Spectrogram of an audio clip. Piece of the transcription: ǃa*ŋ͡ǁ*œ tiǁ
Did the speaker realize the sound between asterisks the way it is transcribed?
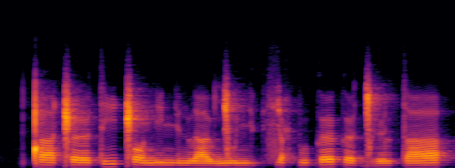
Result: no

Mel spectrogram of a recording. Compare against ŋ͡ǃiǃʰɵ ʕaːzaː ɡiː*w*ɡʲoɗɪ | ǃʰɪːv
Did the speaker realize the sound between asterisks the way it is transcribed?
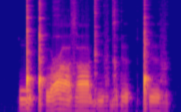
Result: no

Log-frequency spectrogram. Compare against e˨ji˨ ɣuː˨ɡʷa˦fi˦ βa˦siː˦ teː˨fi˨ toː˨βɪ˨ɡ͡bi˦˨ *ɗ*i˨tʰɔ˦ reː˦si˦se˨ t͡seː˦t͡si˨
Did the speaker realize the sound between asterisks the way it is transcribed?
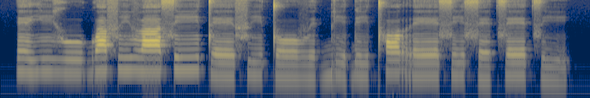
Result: yes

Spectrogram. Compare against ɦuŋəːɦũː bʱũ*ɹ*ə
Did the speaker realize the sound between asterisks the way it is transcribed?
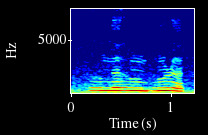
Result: yes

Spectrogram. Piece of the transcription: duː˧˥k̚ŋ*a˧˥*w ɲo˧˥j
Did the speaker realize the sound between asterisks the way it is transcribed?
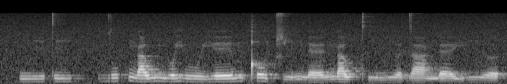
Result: yes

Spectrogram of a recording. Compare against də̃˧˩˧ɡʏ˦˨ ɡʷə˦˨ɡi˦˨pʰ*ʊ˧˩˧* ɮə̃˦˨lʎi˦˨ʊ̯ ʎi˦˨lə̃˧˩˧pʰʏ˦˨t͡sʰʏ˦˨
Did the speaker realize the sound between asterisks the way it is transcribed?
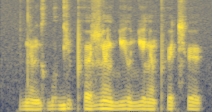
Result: no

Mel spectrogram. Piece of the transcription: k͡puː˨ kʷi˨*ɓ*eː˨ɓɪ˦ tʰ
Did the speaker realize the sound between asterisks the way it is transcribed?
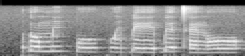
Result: yes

